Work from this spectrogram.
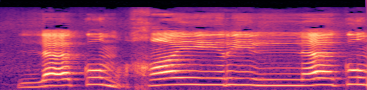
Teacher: Lam ada sabdu. Idgham bila gunnah. Masuk tanpa dengung.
